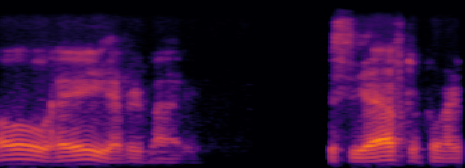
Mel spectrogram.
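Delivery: drawn-out, unhurried, slow and deep voice. Opening the after party segment, in a slower, deeper voice. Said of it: "My voice getting a little deeper".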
